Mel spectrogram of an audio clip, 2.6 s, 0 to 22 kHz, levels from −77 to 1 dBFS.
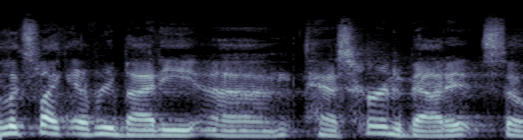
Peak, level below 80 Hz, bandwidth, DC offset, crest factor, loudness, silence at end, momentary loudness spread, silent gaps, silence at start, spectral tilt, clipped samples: -2 dBFS; -72 dBFS; 13.5 kHz; under 0.1%; 18 dB; -20 LUFS; 0 s; 6 LU; none; 0 s; -5 dB/octave; under 0.1%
